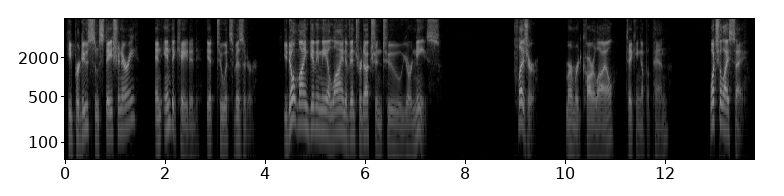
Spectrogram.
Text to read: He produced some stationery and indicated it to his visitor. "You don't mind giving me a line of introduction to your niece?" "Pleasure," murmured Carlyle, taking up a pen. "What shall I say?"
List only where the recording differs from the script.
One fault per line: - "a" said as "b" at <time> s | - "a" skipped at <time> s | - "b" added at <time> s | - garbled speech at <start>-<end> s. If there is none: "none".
- "his" said as "its" at 3.2 s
